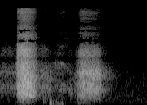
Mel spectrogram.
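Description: Children blowing out birthday candles on cupcakes: two short, breathy puffs of air, one about a quarter second in and another about a second later.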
